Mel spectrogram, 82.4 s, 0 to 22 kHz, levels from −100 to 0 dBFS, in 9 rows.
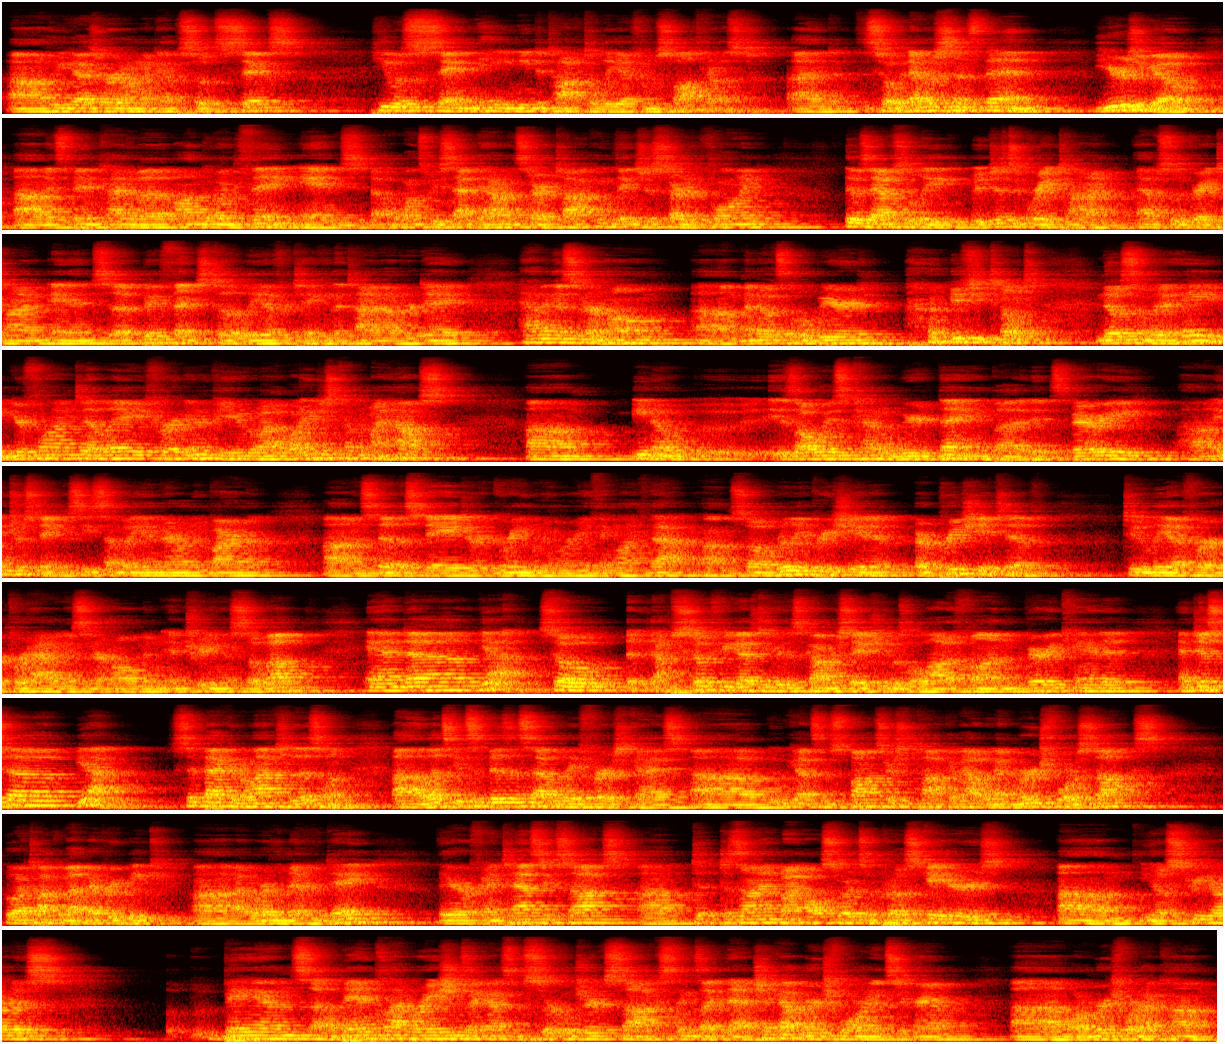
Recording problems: room echo; strong; dies away in 0.9 s
off-mic speech; far

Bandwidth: 17 kHz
